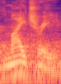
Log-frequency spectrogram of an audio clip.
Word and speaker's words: Maitreyi: She laughed and told me everyone just calls her Maitri because that's basically how you pronounce it.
